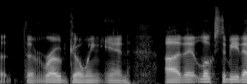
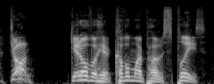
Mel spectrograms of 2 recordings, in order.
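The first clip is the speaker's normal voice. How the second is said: higher and louder, calling across the gate; guard summoning a fellow guard, raised voice; 8 semitones higher, 7 dB louder than usual. Acted. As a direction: shout an order over to John.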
